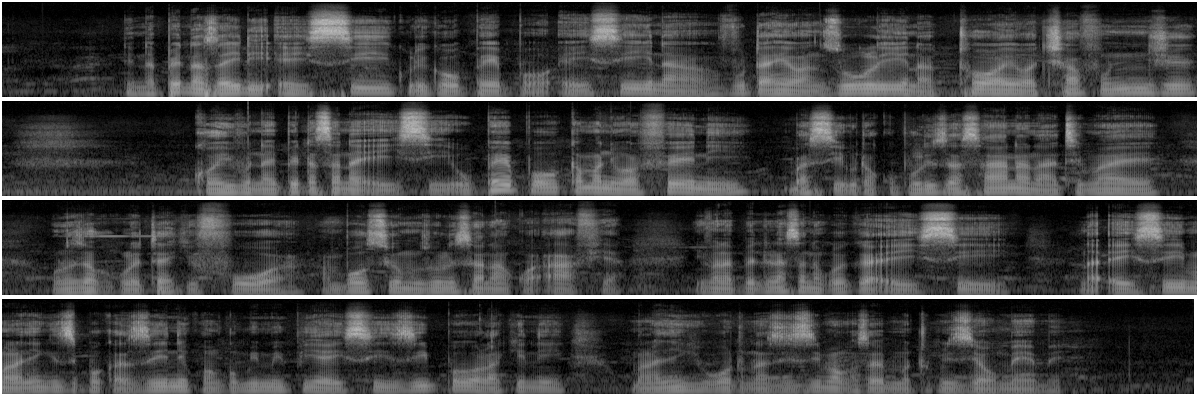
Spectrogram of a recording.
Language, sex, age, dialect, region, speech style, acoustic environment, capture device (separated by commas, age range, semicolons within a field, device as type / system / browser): Swahili, male, 25-34, Tanzania - Dar es Salaam, Tanzania, happy; focused; relaxed, silence, mobile / macOS / Safari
